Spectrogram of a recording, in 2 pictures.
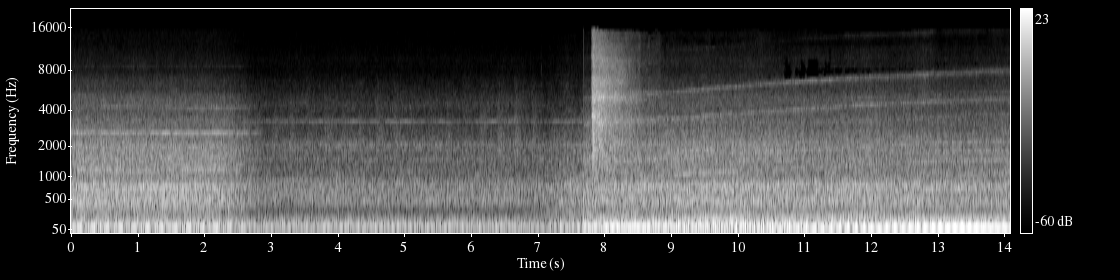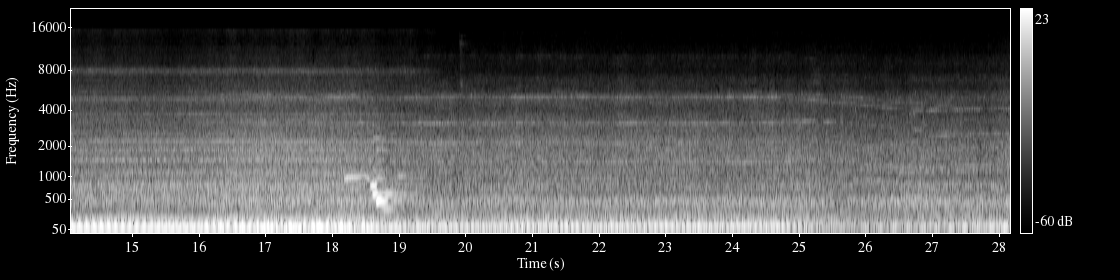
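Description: Diesel-electric freight locomotives running past with a low pulsing engine rumble. About eight seconds in there is a sharp click and the rumble grows louder, while a high whine rises in pitch over several seconds and then holds. A short falling chirp is heard about eighteen seconds in.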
